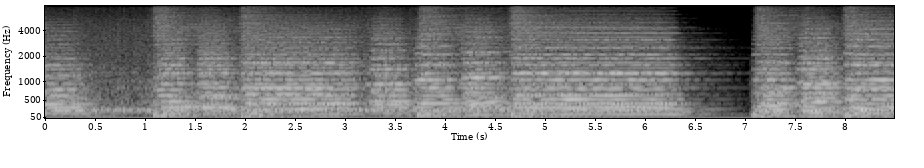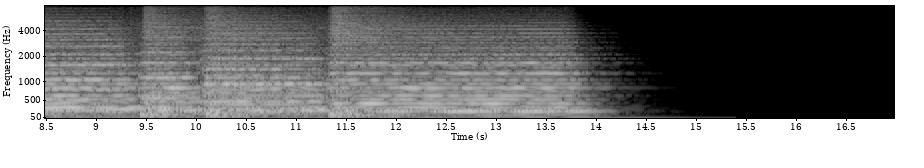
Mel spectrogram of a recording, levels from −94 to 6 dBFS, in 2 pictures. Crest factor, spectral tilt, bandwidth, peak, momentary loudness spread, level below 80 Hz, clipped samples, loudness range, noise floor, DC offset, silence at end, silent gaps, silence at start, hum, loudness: 16 dB; -6 dB/octave; 8 kHz; -8 dBFS; 7 LU; -42 dBFS; under 0.1%; 4 LU; -68 dBFS; 0.7%; 1.55 s; none; 0 s; none; -22 LUFS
